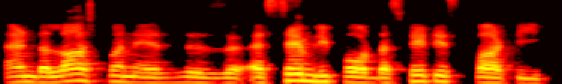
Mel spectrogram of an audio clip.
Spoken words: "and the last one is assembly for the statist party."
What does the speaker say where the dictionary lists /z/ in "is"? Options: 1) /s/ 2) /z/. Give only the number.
2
